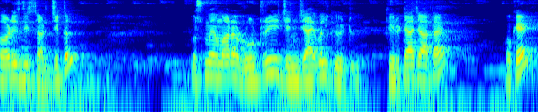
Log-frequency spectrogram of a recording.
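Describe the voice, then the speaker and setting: With an Indian accent, a man speaks at a fairly high pitch with ordinary pitch variation and long, frequent pauses, as music plays in the background amid audible room echo. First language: Hindi. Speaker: dental lecturer. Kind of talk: online lecture. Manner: slow; code-switching Hindi-English.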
